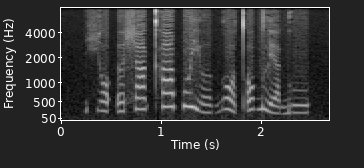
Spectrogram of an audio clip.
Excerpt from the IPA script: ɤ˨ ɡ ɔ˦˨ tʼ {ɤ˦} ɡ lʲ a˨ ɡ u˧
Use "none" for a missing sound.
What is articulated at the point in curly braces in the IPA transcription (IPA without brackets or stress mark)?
ɔ˦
